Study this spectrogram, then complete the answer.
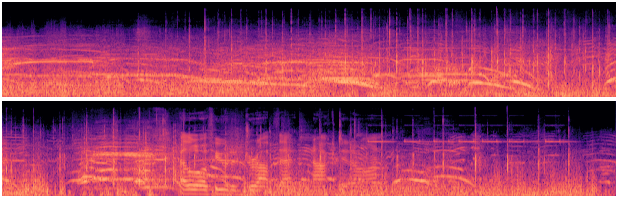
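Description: A crowd of spectators cheers and shouts loudly outdoors.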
